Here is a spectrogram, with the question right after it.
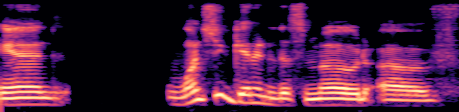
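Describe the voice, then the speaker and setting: A man with an American accent, medium-pitched, with ordinary pitch variation. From Oklahoma, rural farm town. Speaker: podcast guest, former pastor. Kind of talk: casual interview chat.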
